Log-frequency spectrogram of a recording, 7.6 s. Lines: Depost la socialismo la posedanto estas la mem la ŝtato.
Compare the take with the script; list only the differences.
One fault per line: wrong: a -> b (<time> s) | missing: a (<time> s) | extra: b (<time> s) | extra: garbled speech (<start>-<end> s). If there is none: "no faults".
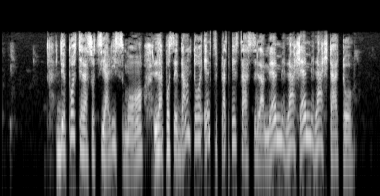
extra: garbled speech (4.1-4.6 s)
extra: mem la (6.0 s)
